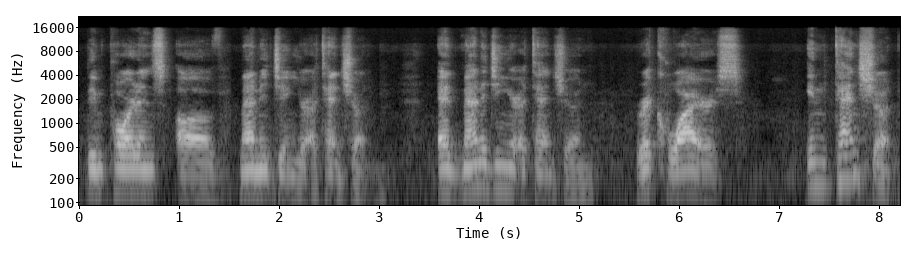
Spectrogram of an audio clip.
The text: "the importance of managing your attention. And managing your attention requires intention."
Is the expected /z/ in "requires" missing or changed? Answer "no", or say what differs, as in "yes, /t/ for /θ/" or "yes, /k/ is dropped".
yes, /s/ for /z/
